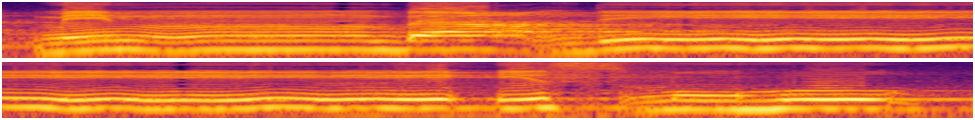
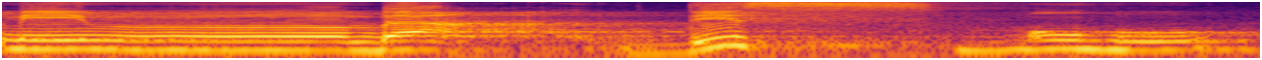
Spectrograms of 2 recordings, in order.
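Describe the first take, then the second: First: A glottal stop is pronounced before ismuhu. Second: The words run together with no glottal stop. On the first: The speaker calls it wrong. "bukan min ba'di ismuhu" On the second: The speaker calls it right. "Padahal ini ada tanda shad sebagai isyarat hamzah wasal"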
